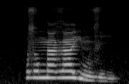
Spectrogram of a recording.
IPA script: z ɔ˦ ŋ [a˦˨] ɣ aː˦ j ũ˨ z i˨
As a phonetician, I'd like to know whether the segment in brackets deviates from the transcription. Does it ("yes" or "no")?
yes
